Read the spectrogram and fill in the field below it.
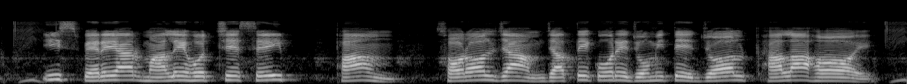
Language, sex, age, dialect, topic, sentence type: Bengali, male, 18-24, Jharkhandi, agriculture, statement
